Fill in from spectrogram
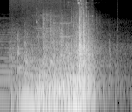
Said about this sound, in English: The door closes.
